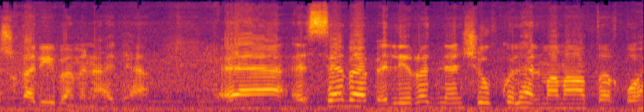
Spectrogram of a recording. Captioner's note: speaking Arabic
